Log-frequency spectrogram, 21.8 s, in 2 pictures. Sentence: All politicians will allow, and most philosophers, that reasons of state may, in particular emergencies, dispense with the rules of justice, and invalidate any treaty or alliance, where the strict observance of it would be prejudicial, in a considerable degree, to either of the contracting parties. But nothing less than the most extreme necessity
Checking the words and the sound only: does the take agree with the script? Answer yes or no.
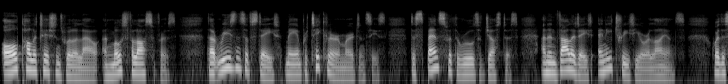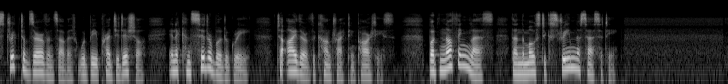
yes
